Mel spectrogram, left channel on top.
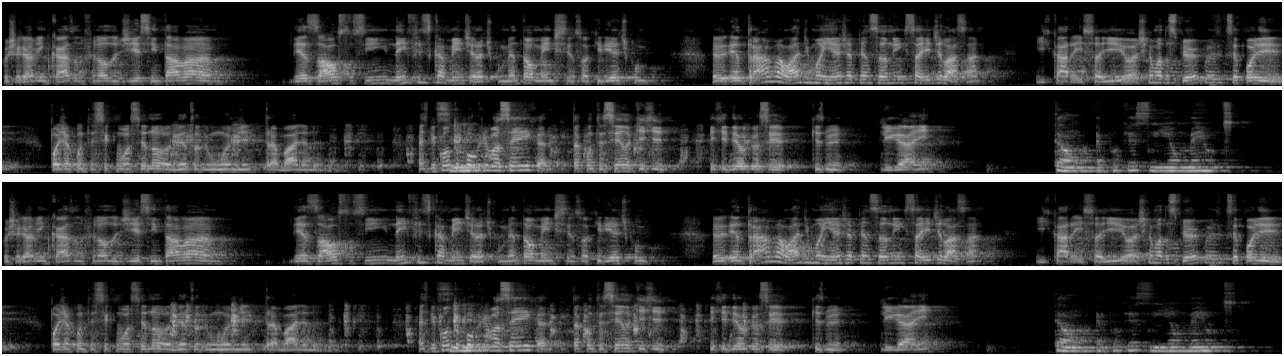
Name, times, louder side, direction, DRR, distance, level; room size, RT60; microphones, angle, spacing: voice 1, 0.0-2.2 2.9-6.5 6.8-9.8 10.3-16.2 16.7-19.4 19.9-21.2 21.6-22.1, left 2 dB, 15° left, 6 dB, 2.1 m, -26 dB
sound 1, 14.3-15.5 15.7-20.6, right 5 dB, 80° right, 5.7 m, -31 dB
voice 2, 17.2-17.6 23.3-25.1, left 1 dB, 45° left, 4 dB, 2.5 m, -27 dB
29.5 x 14.0 x 8.0 m, 0.87 s
head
